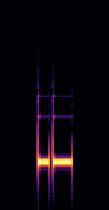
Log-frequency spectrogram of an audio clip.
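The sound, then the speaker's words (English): Two short beeps of a steady mid-pitched telephone busy tone after a phone line to a caller in a car dropped, evenly spaced and fairly loud, with silence before and after and no voices. “We may have lost Eric's line.”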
